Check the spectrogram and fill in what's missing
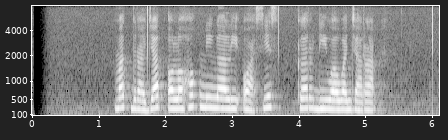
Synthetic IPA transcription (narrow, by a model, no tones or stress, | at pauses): mat̪̚dɾad͡ʒat̪ɔlɔɦɔk̚niŋaliʔoasis | kɨrdiwawaɲt͡ʃaɾa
